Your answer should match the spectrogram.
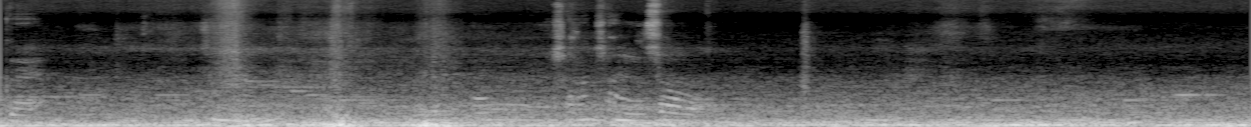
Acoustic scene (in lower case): car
